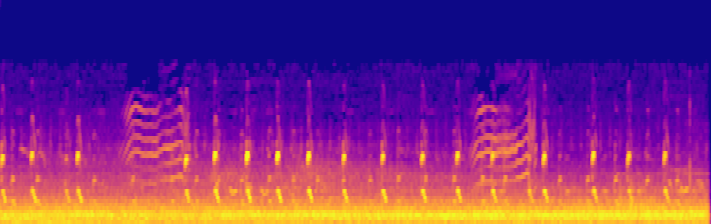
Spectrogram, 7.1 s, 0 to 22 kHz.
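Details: Redshank at De Wollebrand water storage, Naaldwijk, Westland, Netherlands, on 11 June 2013, giving a steady series of short, piping whistles roughly every third of a second, with brief higher trills, against constant heavy rushing noise.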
